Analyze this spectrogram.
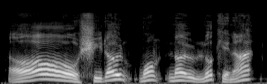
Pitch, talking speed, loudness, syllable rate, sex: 175 Hz, 155 wpm, -15 LUFS, 3.3 syllables/s, male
